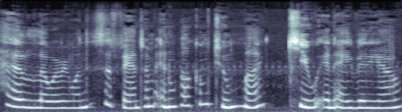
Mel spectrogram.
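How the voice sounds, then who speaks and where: Speaking fairly slowly, a woman with an American accent has a high-pitched voice and a dark, mellow tone. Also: ordinary pitch variation. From US South, Georgia. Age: 20s. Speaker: vtuber. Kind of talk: casual Q and A monologue.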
